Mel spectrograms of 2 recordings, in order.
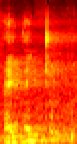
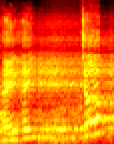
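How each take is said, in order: First: It is said softly and timidly. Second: It is said loudly and forcefully. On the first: The speaker calls it wrong. "না এরকম বললে হবে না" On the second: The speaker calls it right. "জোরে বলতে হবে"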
